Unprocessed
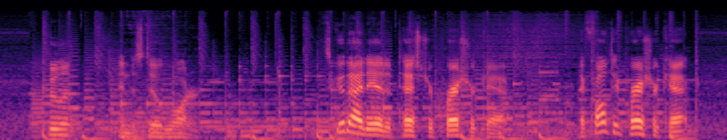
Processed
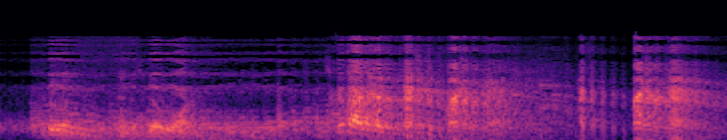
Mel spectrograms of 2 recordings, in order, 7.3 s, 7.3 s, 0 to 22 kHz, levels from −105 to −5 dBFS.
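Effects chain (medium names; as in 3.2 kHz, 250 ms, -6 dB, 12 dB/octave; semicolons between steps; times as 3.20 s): frequency axis rescaled in octaves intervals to 84%; band-pass sweep 370 Hz -> 1.6 kHz, 2.46–4.19 s; harmonic-percussive split harmonic -8 dB; in parallel at -7 dB: sample-and-hold 21×; 5.89–6.33 s: on the sum: inverted gate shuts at -49 dBFS, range -26 dB; on a send: frequency-shifting echo 104 ms, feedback 61%, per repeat -52 Hz, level -9 dB; 0.75–1.38 s: on the sum: added noise white -71 dBFS; 3.85–4.27 s: comb of notches 270 Hz; trim +3.5 dB; AAC 24 kbps 32 kHz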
